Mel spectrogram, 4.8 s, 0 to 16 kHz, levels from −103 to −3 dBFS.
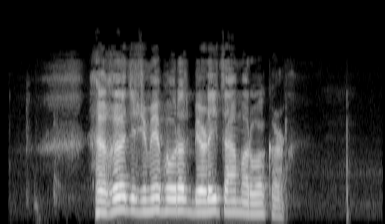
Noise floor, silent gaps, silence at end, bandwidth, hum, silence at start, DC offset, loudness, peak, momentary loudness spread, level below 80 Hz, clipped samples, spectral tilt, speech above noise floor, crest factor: -75 dBFS; none; 1.3 s; 7 kHz; none; 0.9 s; under 0.1%; -23 LUFS; -6 dBFS; 12 LU; -74 dBFS; under 0.1%; -7 dB/octave; 53 dB; 20 dB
